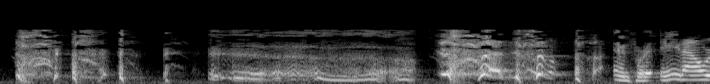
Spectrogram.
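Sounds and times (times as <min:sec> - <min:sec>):
harsh hacking coughs from smoke: 0:00.1 - 0:06.2
long strained wheezing rasp of labored breathing: 0:02.1 - 0:05.1
speech: 0:06.2 - 0:07.0.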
